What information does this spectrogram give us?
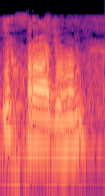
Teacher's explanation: إذا كانت الراء بدها تأثر في الخاء التي قبلها فتفخمها قليلا لأن الراء مفخمة · Term: تفخيم الخاء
